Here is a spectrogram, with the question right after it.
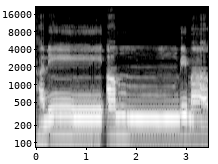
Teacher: جو حمزہ دو زبر ان کے بعد نون کی آواز آ رہی ہے نا اس کو آپ نے میم کی آواز میں بدل کر پڑھنا ہے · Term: اقلاب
